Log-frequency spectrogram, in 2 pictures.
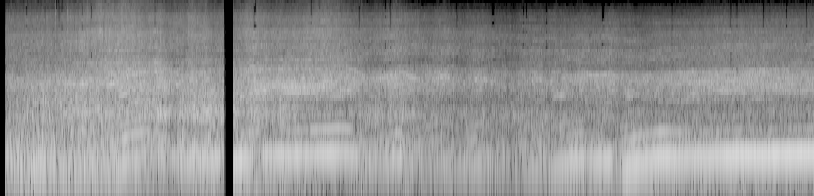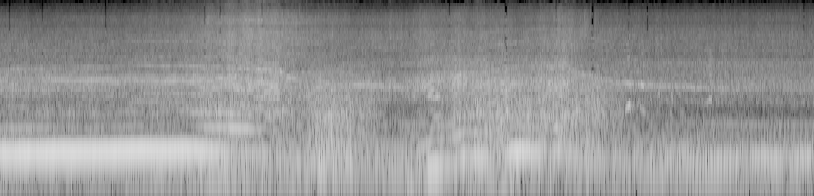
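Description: Small six-wheeled amphibious ATV's engine running under load as it drives, its pitch rising in steps, holding steady for several seconds, then dropping and climbing again. The sound cuts out briefly about three seconds in.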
